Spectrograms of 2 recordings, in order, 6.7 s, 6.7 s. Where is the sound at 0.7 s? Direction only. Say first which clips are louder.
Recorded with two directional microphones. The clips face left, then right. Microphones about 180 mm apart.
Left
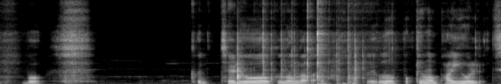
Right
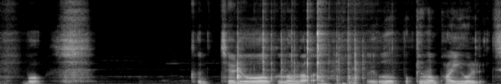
Left 2 dB; 50° left (ahead or behind).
